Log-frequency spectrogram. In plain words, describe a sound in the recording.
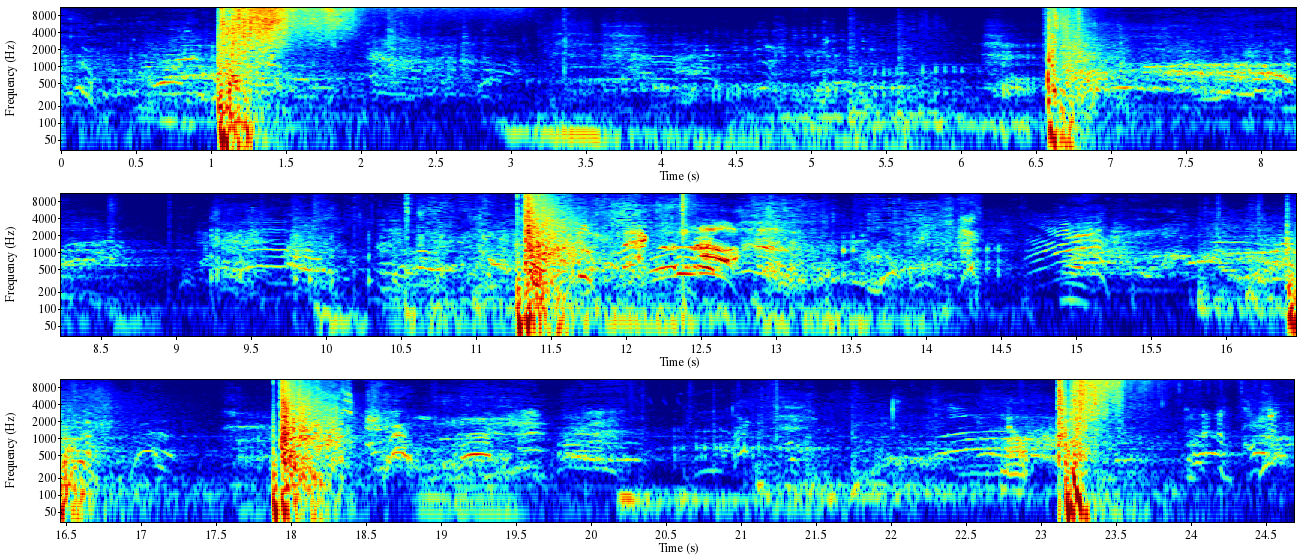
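Loud blasts boom and crackle in a large echoing hall.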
